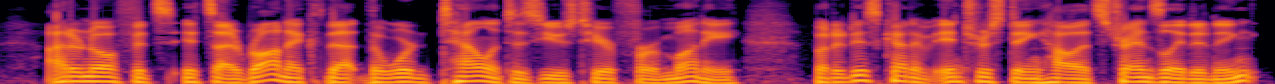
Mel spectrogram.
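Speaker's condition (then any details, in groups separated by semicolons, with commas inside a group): No condition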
